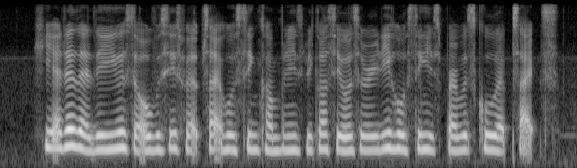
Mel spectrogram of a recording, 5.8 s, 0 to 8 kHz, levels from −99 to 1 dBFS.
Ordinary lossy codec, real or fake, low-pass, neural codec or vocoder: none; real; 7.2 kHz; none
